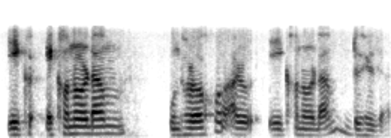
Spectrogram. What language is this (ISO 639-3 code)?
asm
